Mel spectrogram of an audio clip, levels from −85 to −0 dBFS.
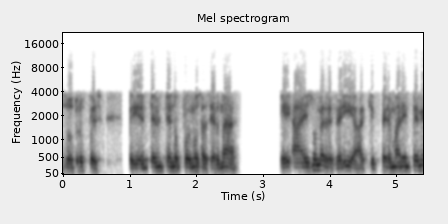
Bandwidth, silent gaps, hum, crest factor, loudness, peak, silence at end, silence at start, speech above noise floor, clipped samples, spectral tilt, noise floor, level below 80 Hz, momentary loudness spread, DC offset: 9.6 kHz; none; none; 14 dB; -17 LUFS; -4 dBFS; 0 s; 0 s; 66 dB; under 0.1%; -5.5 dB/octave; -83 dBFS; -60 dBFS; 5 LU; under 0.1%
